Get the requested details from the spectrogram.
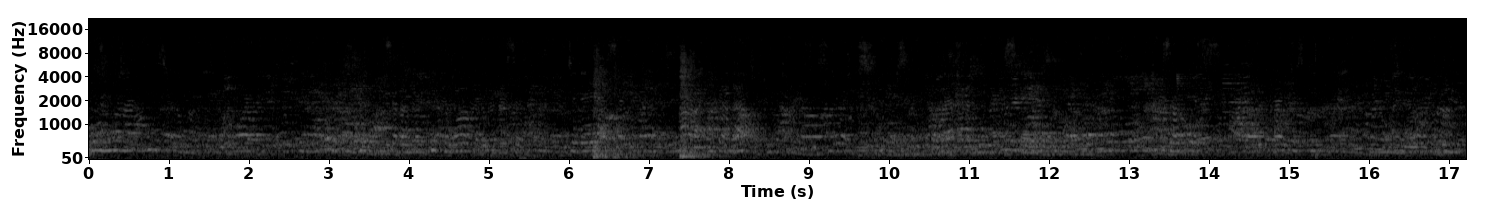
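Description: An elderly woman speaks calmly through a microphone in an echoing room.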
